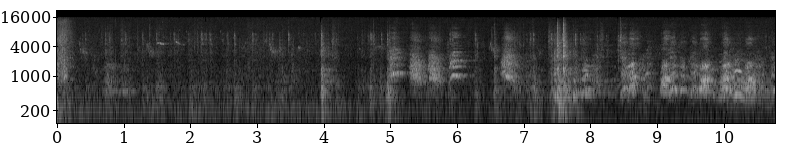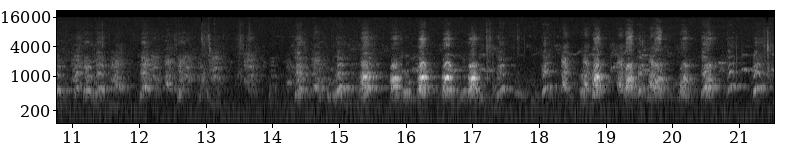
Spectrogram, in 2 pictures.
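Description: Many shelter dogs barking in their kennel runs, the barks overlapping. The barking thickens about five seconds in and is loudest past the middle.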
